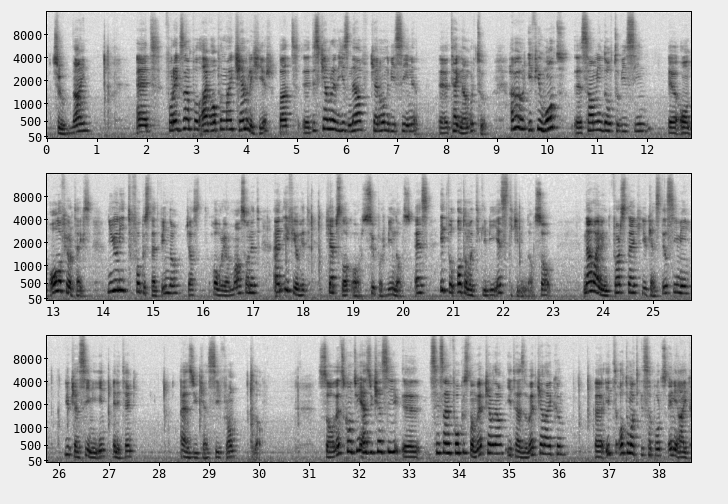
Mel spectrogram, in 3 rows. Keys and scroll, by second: 0.0 super+1, 1.3 super+2, 18.3 super+s, 22.7 super+1, 26.0 super+3, 26.3 super+4, 27.1 super+5, 28.2 super+6, 28.5 super+7, 28.9 super+8, 36.7 super+9.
